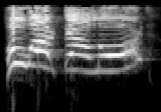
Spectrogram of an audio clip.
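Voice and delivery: high, loud cry to heaven; startled, full-voiced plea; Saul answering the Lord. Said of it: "And I answered".

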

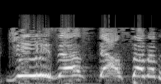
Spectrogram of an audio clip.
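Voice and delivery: high, loud desperate call; screaming again. Retold or imitated. Blind Bartimaeus ignoring the crowd, a loud high cry. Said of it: "and he kept on going".

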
